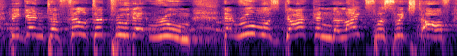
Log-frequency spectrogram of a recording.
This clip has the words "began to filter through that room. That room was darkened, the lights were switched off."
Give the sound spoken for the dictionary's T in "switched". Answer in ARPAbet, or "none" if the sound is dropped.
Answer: T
